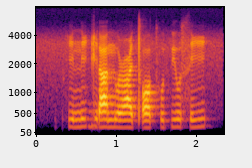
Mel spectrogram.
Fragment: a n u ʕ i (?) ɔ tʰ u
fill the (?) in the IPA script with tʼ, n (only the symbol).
tʼ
